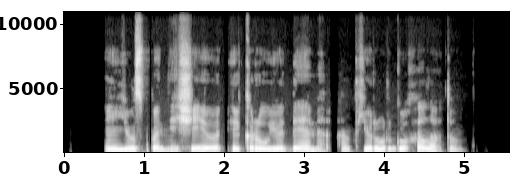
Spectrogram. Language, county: Lithuanian, Klaipėda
